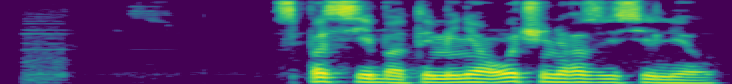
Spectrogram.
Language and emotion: Russian, neutral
